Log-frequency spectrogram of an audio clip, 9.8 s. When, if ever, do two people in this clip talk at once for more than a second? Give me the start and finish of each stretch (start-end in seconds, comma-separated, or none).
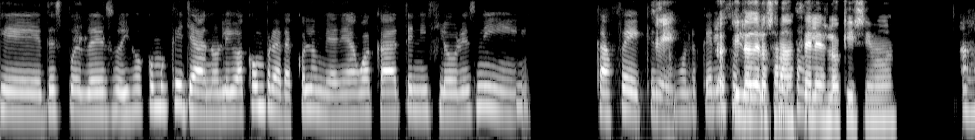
6.5-8.2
